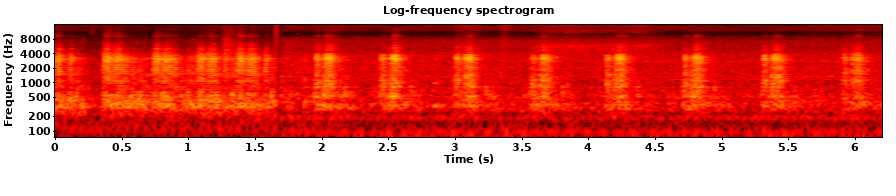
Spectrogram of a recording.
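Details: Dog heart sounds through a stethoscope on the chest during a veterinary exam: rhythmic harsh, rasping beats at about 105 per minute.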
